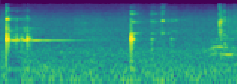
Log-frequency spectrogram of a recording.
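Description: Glasses clink together in a toast during a casual drinking game at home: a bright clink at the start, another a little later, then a faint one near the end, with soft background chatter.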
